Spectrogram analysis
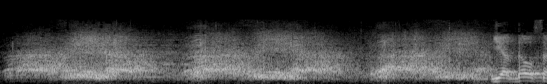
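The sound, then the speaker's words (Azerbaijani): Loud crowd noise greets the president after an opening concert at a Moscow stadium. A dense roar of many voices rises and falls in three long swells, each lasting under two seconds. “Amma açılış konsertindən sonra izdihamın prezidenti qarşıladığı gürültülü alqışlar bayırda da aydın eşidilirdi.”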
